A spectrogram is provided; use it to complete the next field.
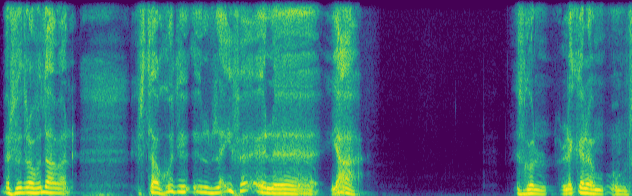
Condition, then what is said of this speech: Down syndrome. Weet het, ik kan goed praten natuurlijk.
